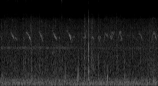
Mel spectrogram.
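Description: Older hens and chicks clucking softly in a coop on a rainy day, faint repeated chirpy clucks over a steady rain-like background hiss, with no voices.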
